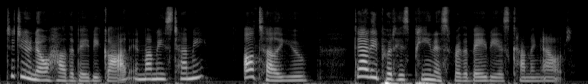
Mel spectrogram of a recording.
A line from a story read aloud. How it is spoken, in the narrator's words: she chirped sweetly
